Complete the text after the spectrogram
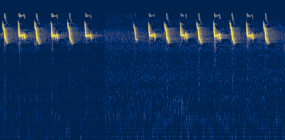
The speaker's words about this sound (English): And as their name suggests, chiffchaff is their song. They go chiffchaff, chiffchaff, chiffchaff. Sounds a little bit more like sort of tick-tack, tick-tack. Here's the chiffchaff.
